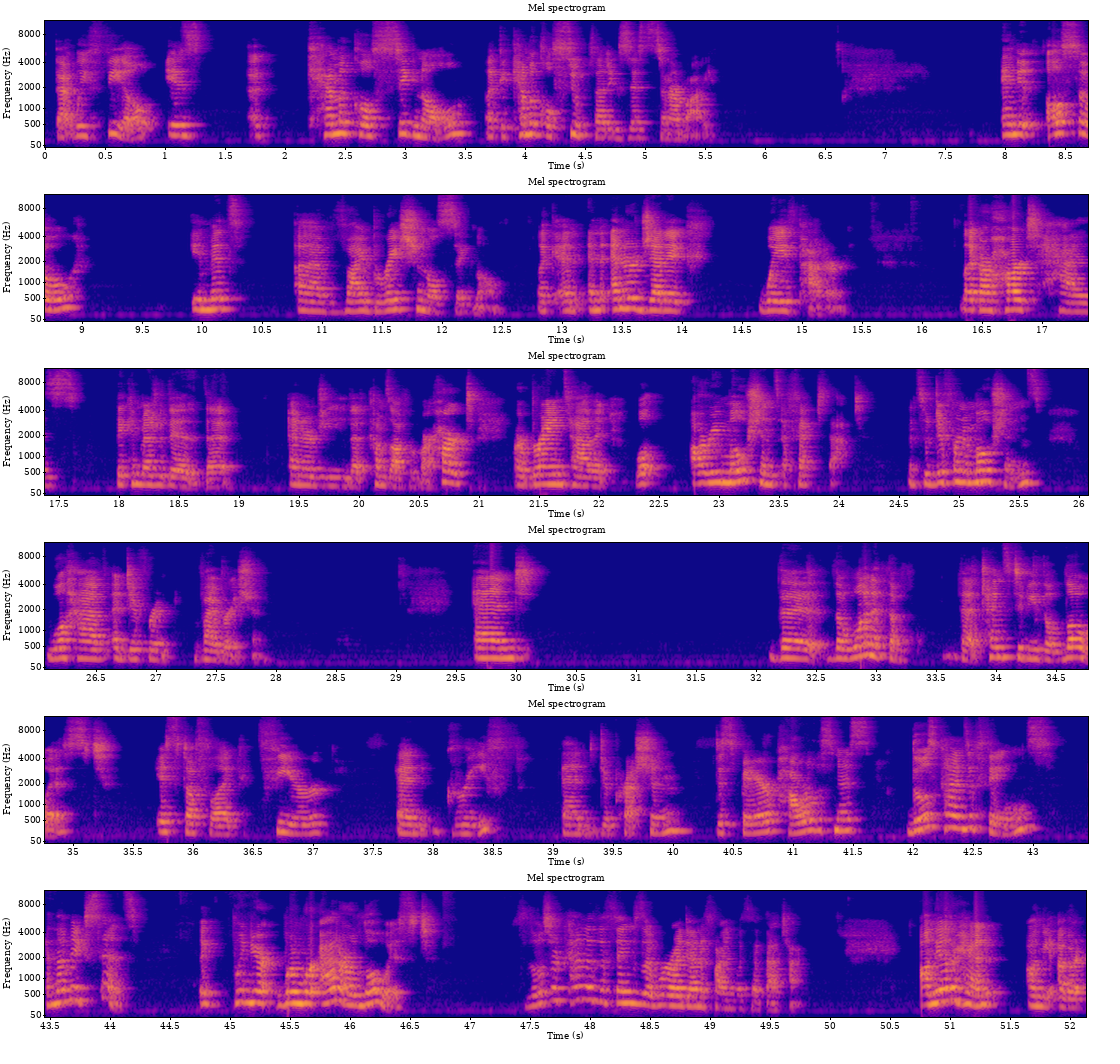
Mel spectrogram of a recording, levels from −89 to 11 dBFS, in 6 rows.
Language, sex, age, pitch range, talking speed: English, female, 30-49, 160-245 Hz, 140 wpm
